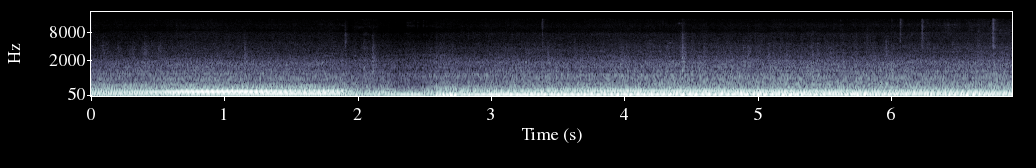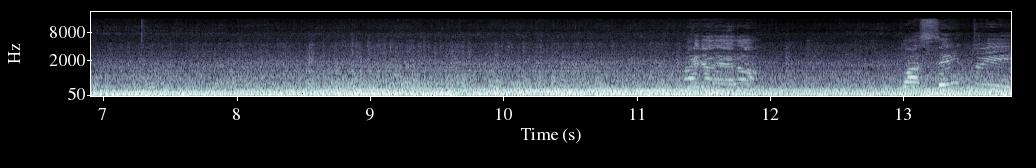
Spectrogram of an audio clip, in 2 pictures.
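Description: A Volkswagen Kombi van fitted with a Subaru 2.5 engine drives along a highway, its engine humming steadily and close inside the cabin, with a brief dip in load as it shifts.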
